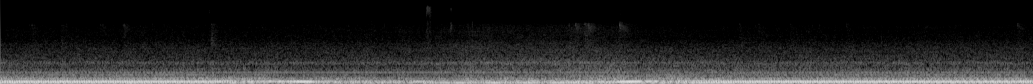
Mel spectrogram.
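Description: Irish Rail 29000 class diesel multiple unit heard from inside the passenger saloon: a steady low drone of the underfloor diesel engine and running gear, with a faint steady whine above it. The drone is louder for the first two seconds, eases, then swells again from about six seconds in.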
